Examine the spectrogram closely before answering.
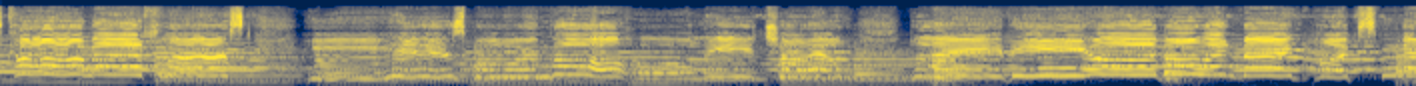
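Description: A woman singing a Christmas carol solo with a wide vibrato, over a sustained instrumental accompaniment of held low notes.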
